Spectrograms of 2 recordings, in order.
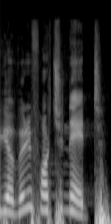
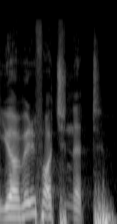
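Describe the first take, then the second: First: The last syllable of fortunate sounds like 'nate'. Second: The last syllable of fortunate sounds like 'nut'. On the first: The speaker calls it wrong. "नेट नहीं" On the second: The speaker calls it right. "नट"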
